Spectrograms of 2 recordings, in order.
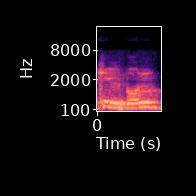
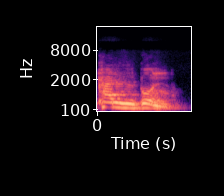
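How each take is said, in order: First: The first vowel is an i sound. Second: The first vowel is an open a sound. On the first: The speaker calls it wrong. "We're not going to say kilbun" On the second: The speaker calls it right. "We have to say kalbun"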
